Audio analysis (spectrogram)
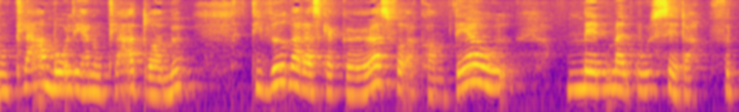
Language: Danish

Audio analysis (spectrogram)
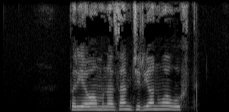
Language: Pashto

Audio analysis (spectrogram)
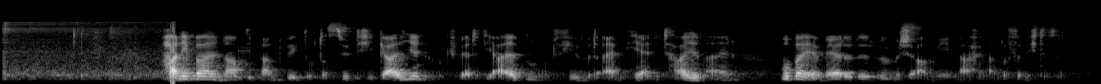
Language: German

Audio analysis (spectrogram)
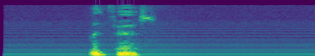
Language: Arabic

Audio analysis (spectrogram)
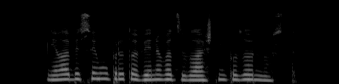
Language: Czech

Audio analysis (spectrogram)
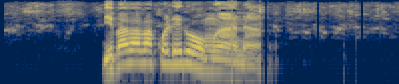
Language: Ganda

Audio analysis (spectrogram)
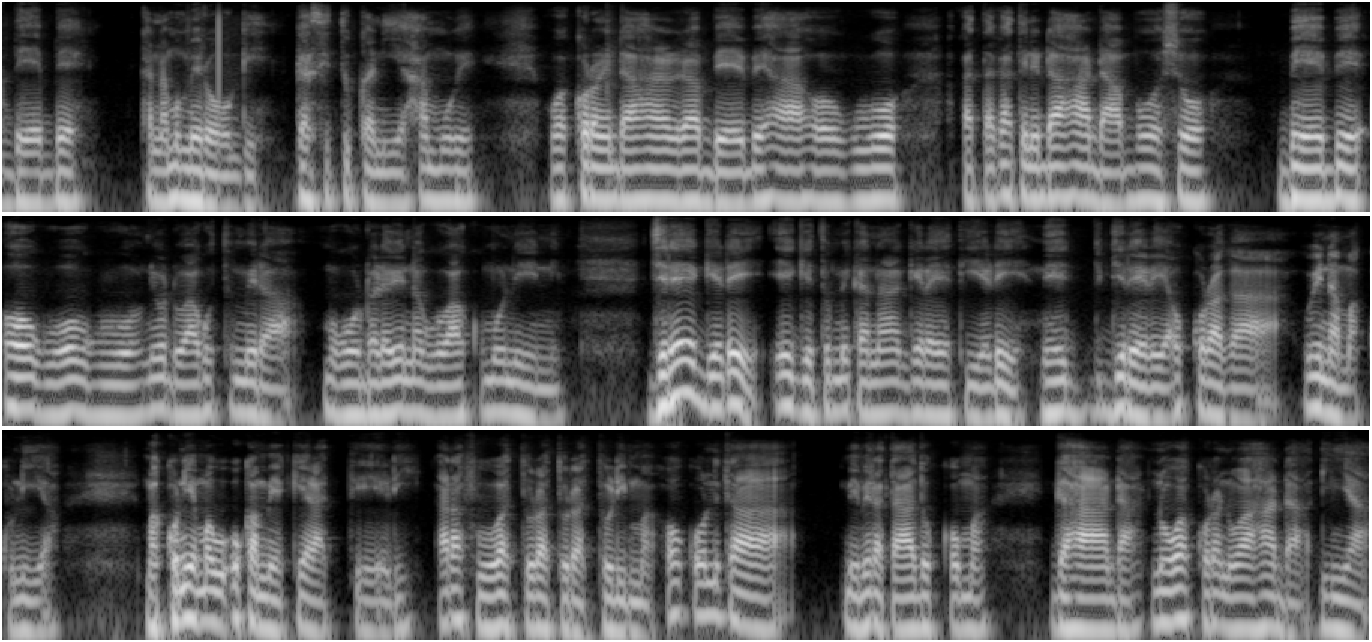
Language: Kikuyu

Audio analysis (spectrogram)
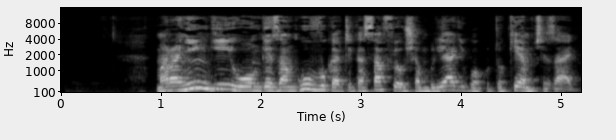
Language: Swahili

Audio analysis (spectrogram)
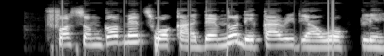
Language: Nigerian Pidgin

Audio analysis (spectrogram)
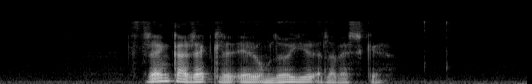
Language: Faroese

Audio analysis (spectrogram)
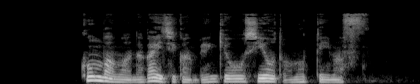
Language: Japanese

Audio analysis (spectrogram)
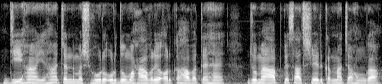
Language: Urdu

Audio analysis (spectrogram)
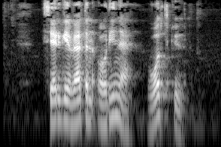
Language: Western Mari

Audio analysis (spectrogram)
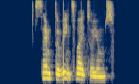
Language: Latgalian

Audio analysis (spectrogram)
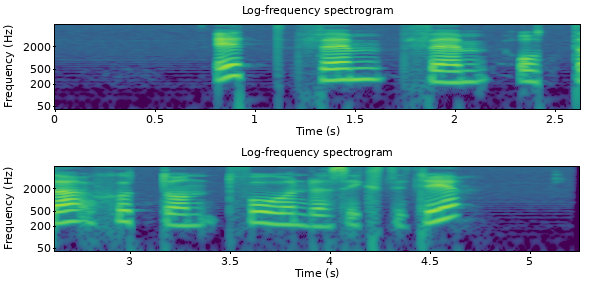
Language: Swedish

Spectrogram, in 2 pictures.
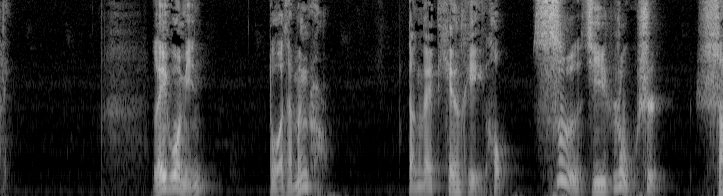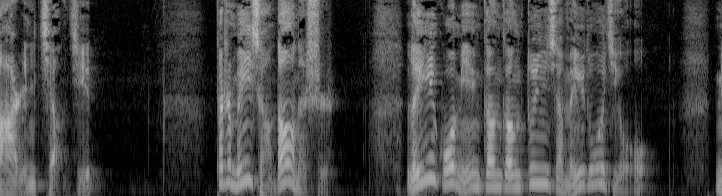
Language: Chinese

